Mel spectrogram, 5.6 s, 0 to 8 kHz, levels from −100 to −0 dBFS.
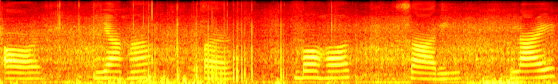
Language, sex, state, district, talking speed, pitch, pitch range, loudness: Hindi, female, Chandigarh, Chandigarh, 75 wpm, 230 Hz, 210-240 Hz, -18 LUFS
